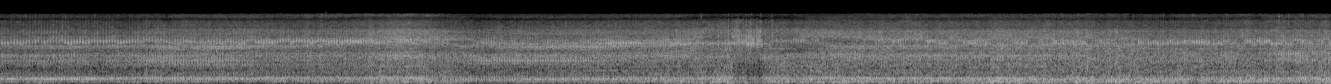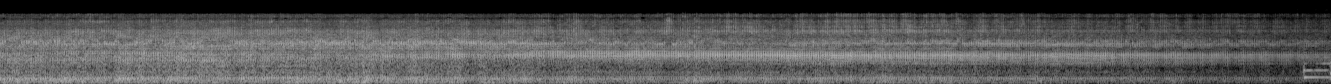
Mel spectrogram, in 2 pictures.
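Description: Motorcycle engine running at road speed, heard from the rider's own bike with heavy wind rush over the microphone; the engine note climbs a little in the first few seconds, and the sound fades near the end.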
